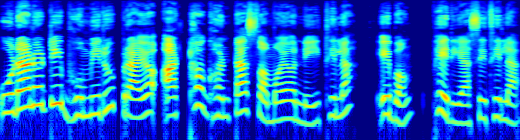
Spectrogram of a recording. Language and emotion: Odia, neutral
